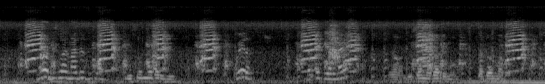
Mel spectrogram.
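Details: Bottle-fed affectionate goat in Bahrain calling repeatedly: a rapid series of short, shaky, vibrato bleats, roughly two per second at times, some cries doubled, over a low steady hum.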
